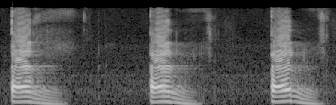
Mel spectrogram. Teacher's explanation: ان في اختناق في الصوت لكن لابد من المخرج اللساني للنون لان النون لها مخرج لساني له طرف اللسان والمخرج الخيشومي وهو الغنه بينهما تلازم المخرج اللساني مع المخرج الخيشومي ايضا بالنسبه للميم تاتي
